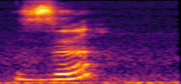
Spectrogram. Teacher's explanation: when I pronounce my Russian z, z, my lips remain more neutral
